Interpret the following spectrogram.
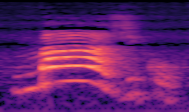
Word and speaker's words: mágico: Mágico. Descobri que a sílaba tônica da palavra mágico é o má.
